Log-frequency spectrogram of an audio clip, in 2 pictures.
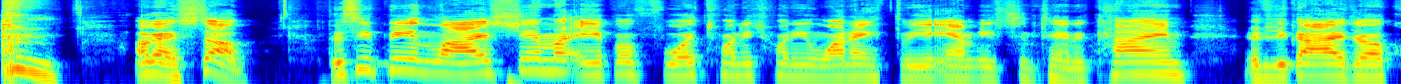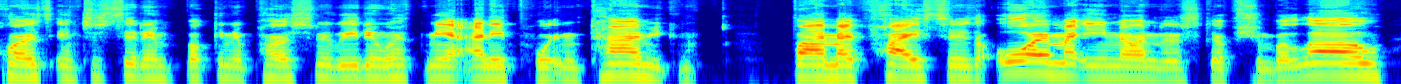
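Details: Male speaker who reports having a deaf accent and difficulty pronouncing certain words: deaf speech.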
